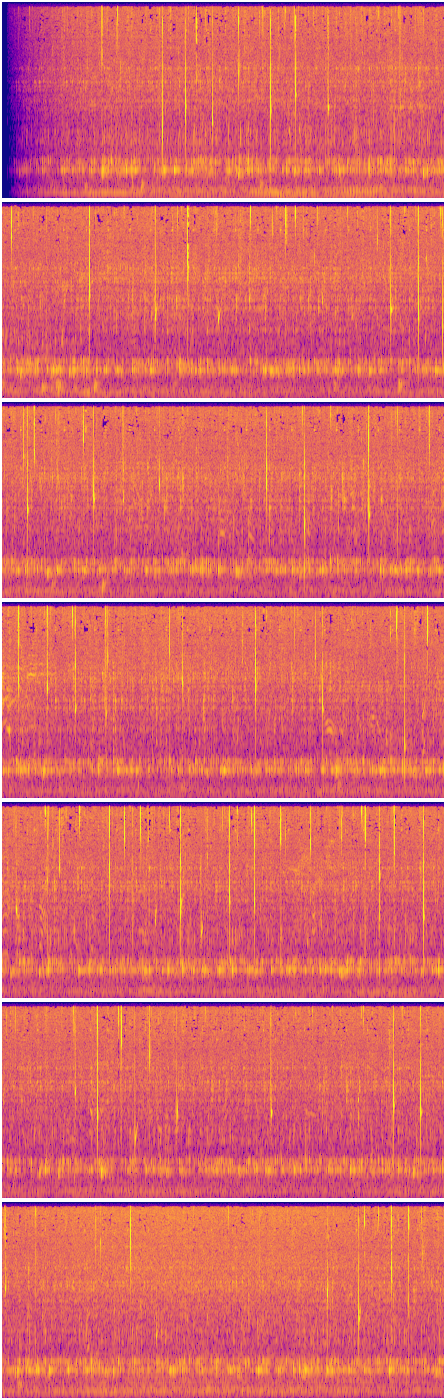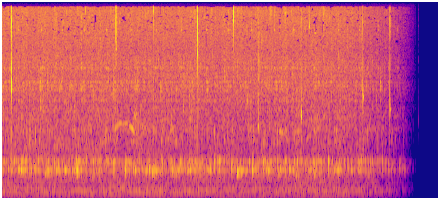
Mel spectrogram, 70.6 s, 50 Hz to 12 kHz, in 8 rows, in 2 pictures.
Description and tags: Very Slow Dropping Water
Single small fountain recorded with a Zoom H4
